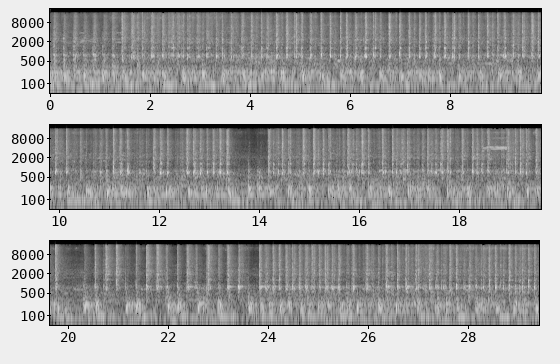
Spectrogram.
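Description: Batucada drum corps playing a loud, driving samba beat on large bass drums (surdos) and snare drums, many drummers together in a dense, fast rhythm.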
